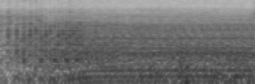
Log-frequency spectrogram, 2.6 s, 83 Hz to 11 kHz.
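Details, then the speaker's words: New Holland TN75DA diesel tractor that had been hard-starting and sputtered out and died, after replacing the pump (rubber piece at fault): steady even idle with firm low rumble, no misses or knocks; normal idle, fixed. "right up so that fixed it"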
